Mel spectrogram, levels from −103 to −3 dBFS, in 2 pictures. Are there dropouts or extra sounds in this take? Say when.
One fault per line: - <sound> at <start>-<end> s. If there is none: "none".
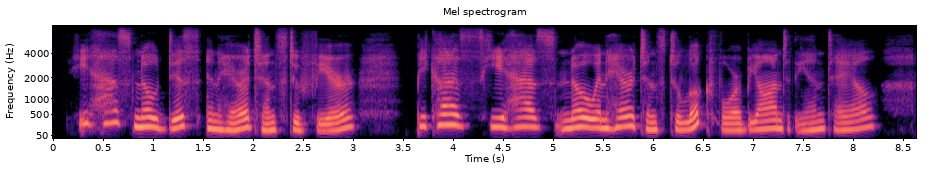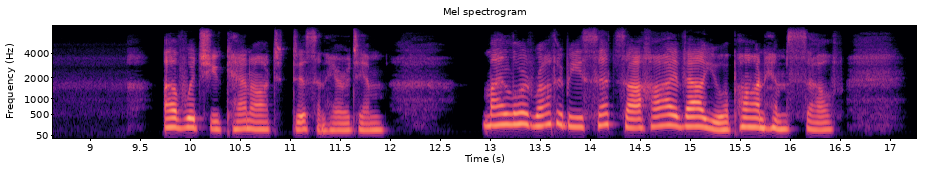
none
